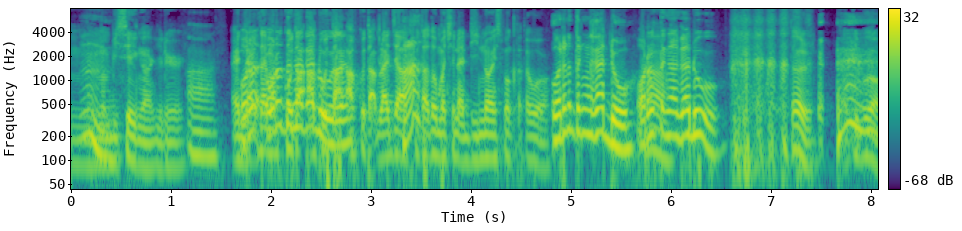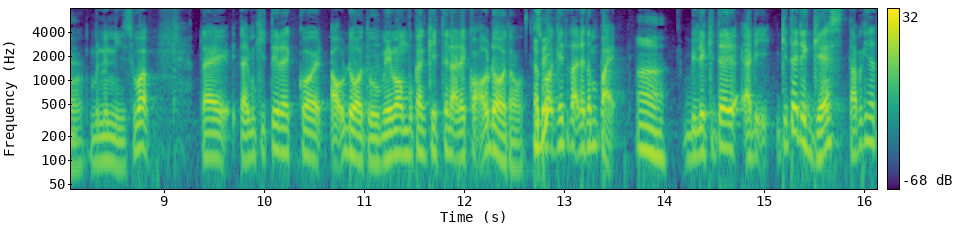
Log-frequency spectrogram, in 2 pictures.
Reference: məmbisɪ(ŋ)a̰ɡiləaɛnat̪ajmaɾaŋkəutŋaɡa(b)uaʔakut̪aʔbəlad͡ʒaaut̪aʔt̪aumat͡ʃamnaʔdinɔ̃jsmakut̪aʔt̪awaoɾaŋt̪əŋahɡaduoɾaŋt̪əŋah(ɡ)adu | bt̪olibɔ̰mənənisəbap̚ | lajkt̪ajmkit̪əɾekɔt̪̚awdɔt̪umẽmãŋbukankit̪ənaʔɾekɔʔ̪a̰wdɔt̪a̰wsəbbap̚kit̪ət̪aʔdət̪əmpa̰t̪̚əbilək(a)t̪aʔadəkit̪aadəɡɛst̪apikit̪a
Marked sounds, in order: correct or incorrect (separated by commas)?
correct, incorrect, correct, incorrect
